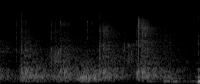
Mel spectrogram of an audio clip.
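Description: Faint rustling and light tapping in the debating chamber, with no voice, and a sharper click right at the end.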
